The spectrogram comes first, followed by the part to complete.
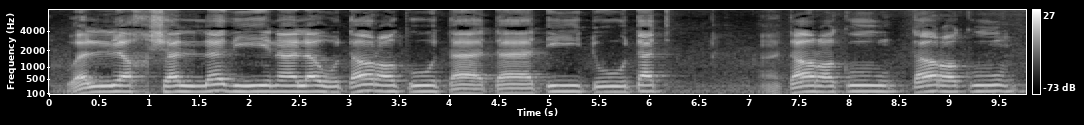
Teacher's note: huruf ta, hujung lidah digusi makhrajnya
